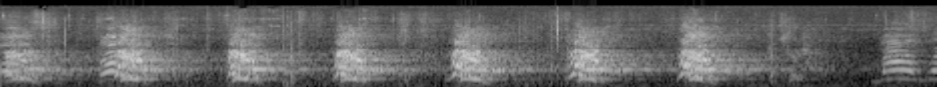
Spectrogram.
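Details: Regular series of about seven hearty barks from the Giant Schnauzer Bayuma (Blackmoore Radinie), spaced just over half a second apart, with a fainter eighth bark at the end.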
